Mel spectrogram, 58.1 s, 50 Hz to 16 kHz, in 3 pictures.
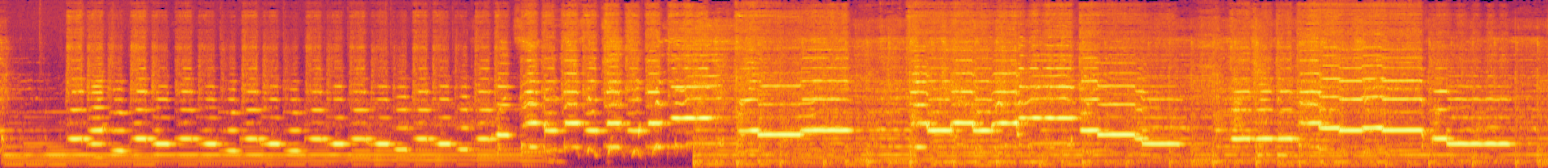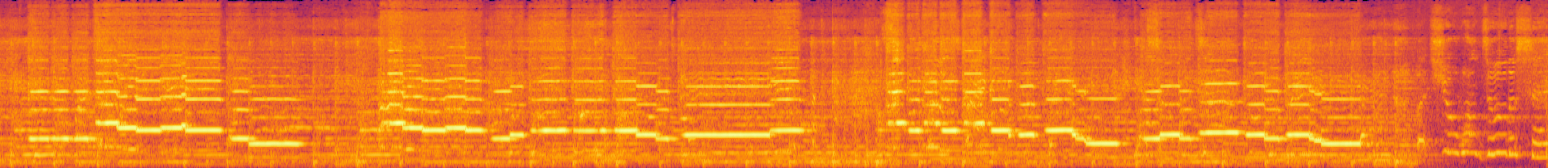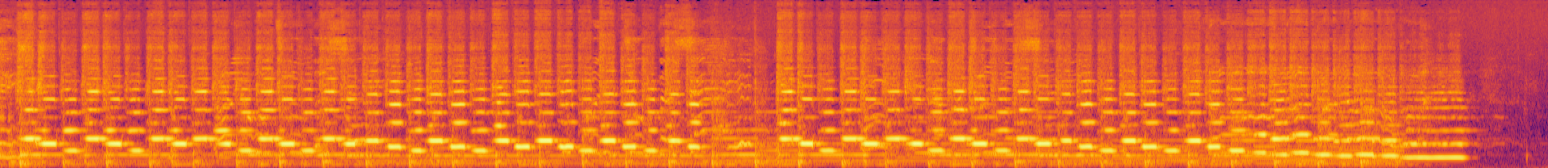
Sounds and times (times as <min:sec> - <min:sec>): Flute: 0:00.0 - 0:37.2, 0:38.8 - 0:57.8.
